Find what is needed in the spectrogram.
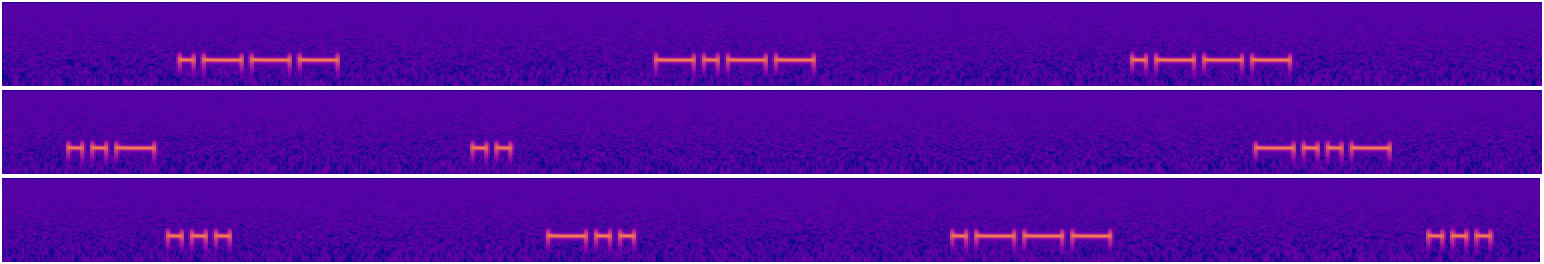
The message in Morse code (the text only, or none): JYJUI XSDJS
